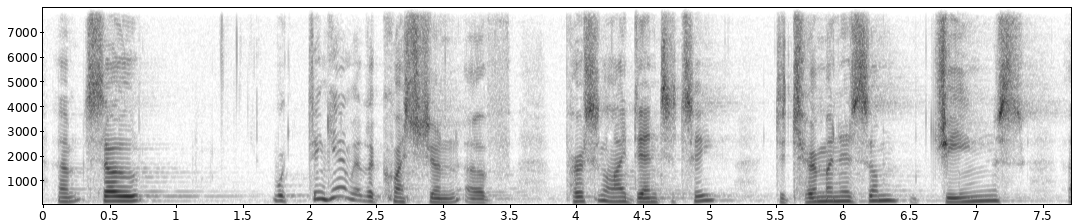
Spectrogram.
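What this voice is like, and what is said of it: Slight Bristolian twang. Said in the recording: “I still have a little bit of a twang. I'm a native-born Bristolian.”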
